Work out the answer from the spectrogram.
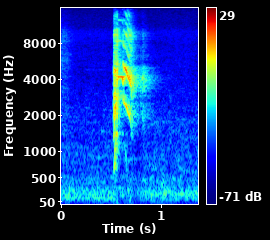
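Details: Rose-ringed parakeet giving a single loud harsh squawk, a brief buzzy descending screech lasting about a quarter second, in otherwise quiet surroundings.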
